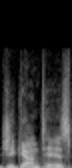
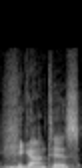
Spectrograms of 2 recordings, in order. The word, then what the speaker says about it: Gigantes: is it game time I was informed that I was mispronouncing that uh choca D I said gigantes but apparently it's choca de higantes I still don't is that true higantes I guess so yeah I guess it is higantes yeah Cho de higantes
